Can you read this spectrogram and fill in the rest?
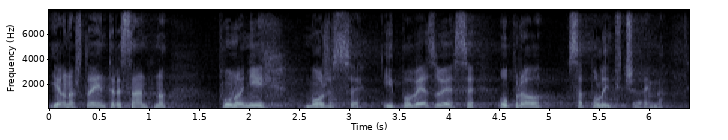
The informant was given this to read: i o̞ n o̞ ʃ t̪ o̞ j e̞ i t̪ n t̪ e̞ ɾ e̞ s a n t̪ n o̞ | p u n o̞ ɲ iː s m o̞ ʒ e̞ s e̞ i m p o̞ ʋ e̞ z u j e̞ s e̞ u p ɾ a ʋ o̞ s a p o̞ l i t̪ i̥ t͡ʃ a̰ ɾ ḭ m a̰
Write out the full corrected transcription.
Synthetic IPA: i o̞ n o̞ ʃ t̪ o̞ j e̞ i n t̪ e̞ ɾ e̞ s a n t̪ n o̞ | p u n o̞ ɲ iː x m o̞ ʒ e̞ s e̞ i p o̞ ʋ e̞ z u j e̞ s e̞ u p ɾ a ʋ o̞ s a p o̞ l i t̪ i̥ t͡ʃ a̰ ɾ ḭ m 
